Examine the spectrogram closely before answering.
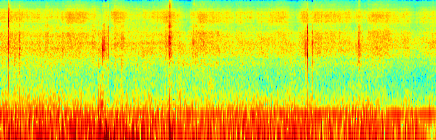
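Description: Rigid inflatable boat running at speed: a steady low rumble of the boat's engine and wind on the microphone, with water rushing in the wake. A few sharp knocks cut through it, the loudest about two seconds in.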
